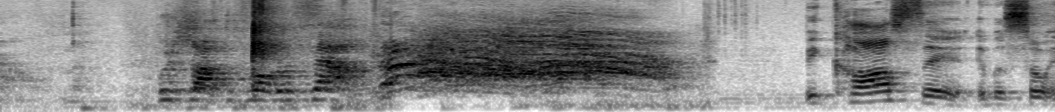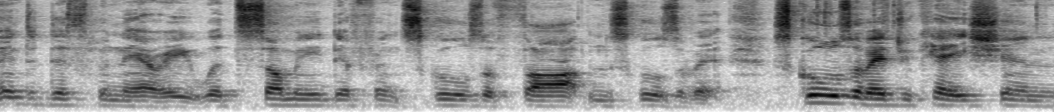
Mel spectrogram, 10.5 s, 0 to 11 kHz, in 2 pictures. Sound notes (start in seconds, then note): 2.1 yelling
